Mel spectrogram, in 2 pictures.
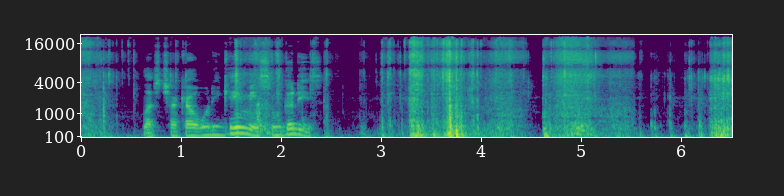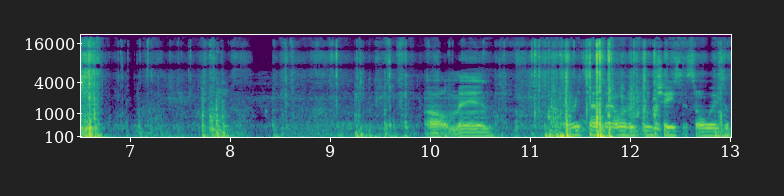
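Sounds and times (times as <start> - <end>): packaging tearing and crinkling: 2.9 - 5.1, 10.9 - 13.0.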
